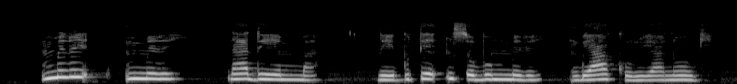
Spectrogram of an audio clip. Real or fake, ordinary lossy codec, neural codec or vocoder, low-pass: real; none; none; none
